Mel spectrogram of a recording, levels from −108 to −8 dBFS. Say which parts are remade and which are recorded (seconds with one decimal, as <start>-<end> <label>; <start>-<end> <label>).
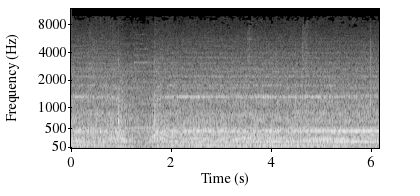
0.0-6.2 recorded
